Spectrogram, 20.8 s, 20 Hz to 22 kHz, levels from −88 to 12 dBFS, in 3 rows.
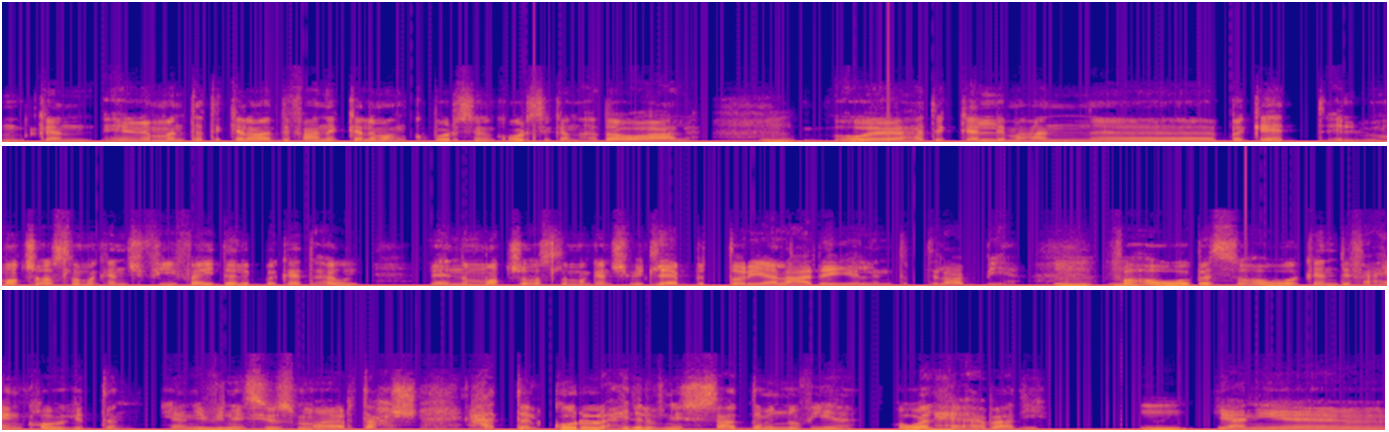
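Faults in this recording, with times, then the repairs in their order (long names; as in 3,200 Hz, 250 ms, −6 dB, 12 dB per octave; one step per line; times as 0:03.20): surface crackle 51 per second −30 dBFS
mains hum 50 Hz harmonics 3 −28 dBFS
0:02.66: click −9 dBFS
0:04.43: click −3 dBFS
0:13.14: click −7 dBFS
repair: click removal
hum removal 50 Hz, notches 3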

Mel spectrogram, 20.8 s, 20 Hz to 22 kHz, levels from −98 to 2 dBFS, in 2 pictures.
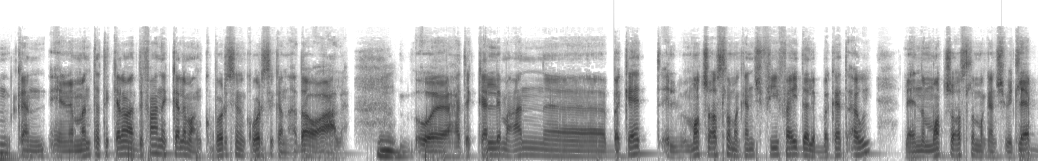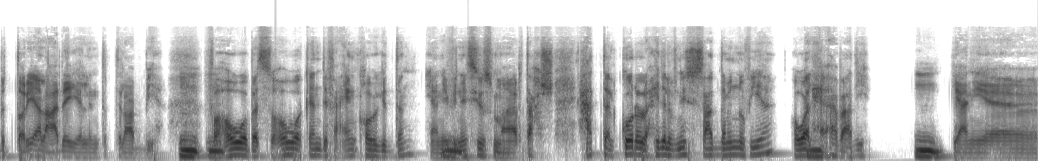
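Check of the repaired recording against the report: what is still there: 0:13.14: click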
